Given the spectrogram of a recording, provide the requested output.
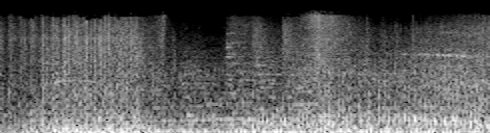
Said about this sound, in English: group tries to escape in a transit van, US Marine Cobra helicopters appear in the sky overhead and scythe the terrorists down from above.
